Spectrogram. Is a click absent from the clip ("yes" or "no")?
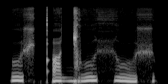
no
